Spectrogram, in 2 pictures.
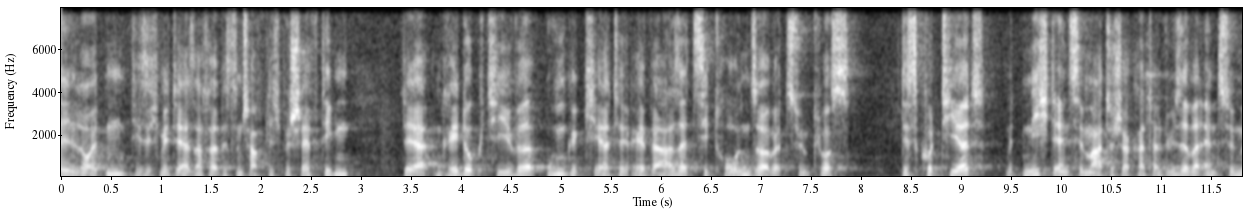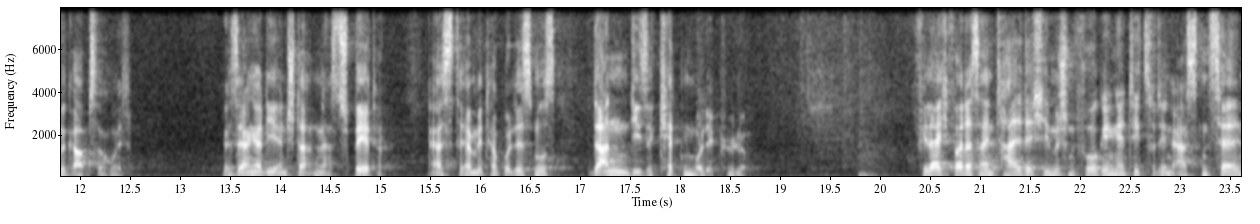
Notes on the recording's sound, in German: Dieser Vortrag wurde bei der Langen Nacht der Wissenschaften in Halle gehalten.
